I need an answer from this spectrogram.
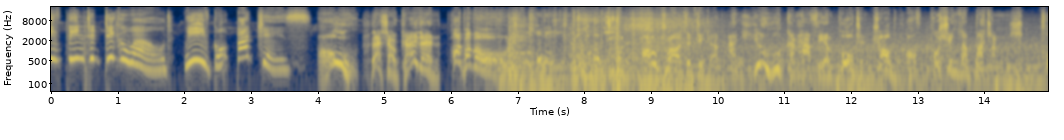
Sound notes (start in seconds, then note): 6.7 peppa and george laughing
